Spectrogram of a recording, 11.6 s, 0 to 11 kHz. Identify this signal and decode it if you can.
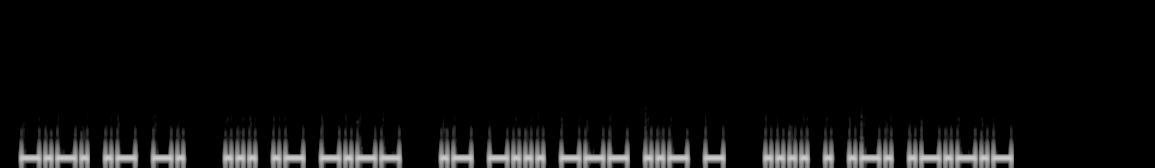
Morse code, heard as a keyed tone, about 20 wpm, 700 Hz. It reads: CAN SAY ABOUT HER.
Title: Sentences from Top 200 Words 20wpm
